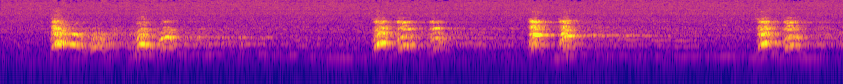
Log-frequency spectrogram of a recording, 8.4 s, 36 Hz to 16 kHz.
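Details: Dog named Rex barking at night while running around with a companion, recorded September 21, 2018; barks come in pairs or short bursts of two to three, separated by pauses of about two seconds, with faint echoing tails.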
